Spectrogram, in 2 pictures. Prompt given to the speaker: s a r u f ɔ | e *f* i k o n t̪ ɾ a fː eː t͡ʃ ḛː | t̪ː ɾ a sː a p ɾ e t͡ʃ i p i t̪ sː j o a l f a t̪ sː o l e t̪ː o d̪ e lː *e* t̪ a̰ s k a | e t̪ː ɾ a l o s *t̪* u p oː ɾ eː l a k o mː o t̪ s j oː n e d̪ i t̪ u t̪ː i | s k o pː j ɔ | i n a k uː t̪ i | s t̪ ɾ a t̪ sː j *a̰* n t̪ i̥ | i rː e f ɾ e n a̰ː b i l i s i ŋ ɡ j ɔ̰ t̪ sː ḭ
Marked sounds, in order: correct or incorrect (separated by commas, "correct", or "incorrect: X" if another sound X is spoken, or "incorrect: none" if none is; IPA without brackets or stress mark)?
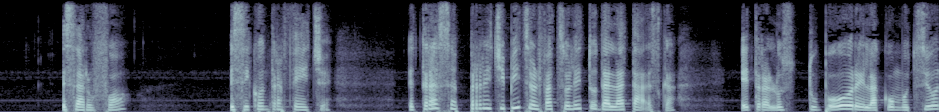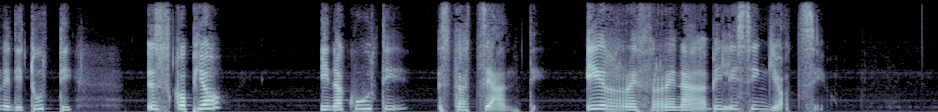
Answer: incorrect: s, incorrect: a, correct, correct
